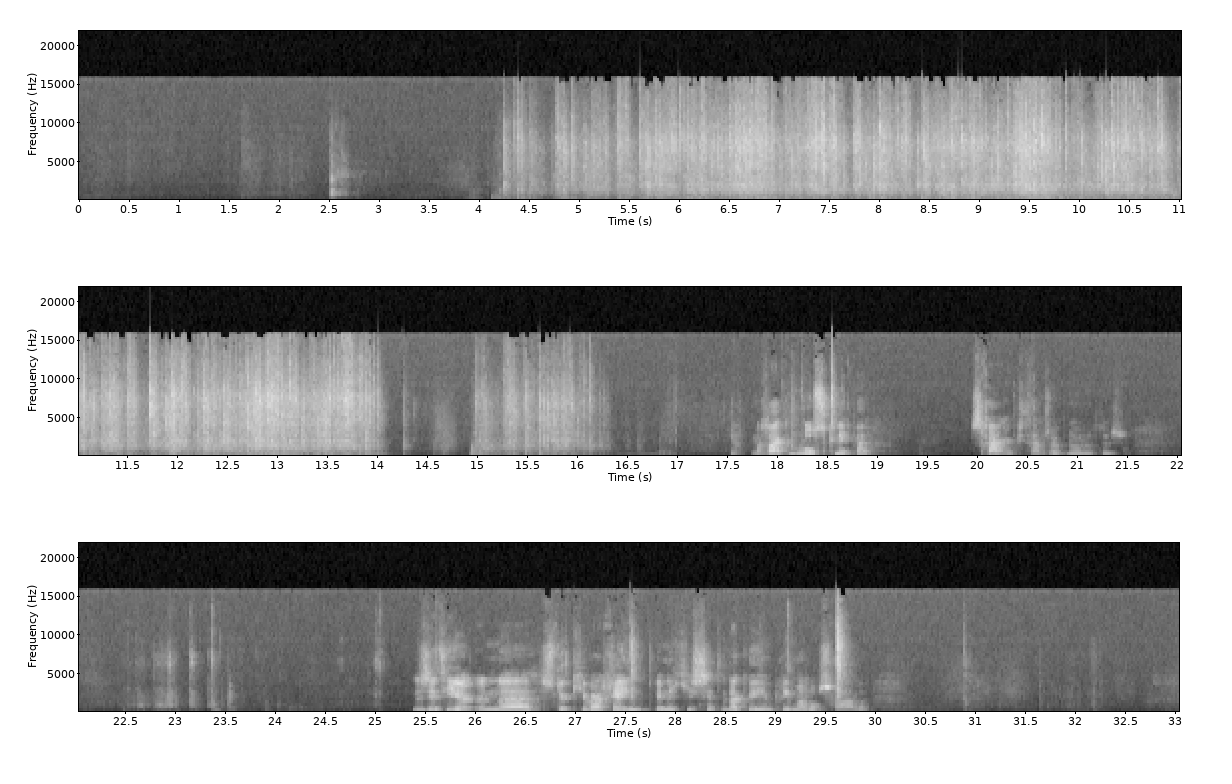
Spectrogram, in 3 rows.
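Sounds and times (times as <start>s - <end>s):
drum carder scratchy whirring: 4.2s - 14.2s.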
